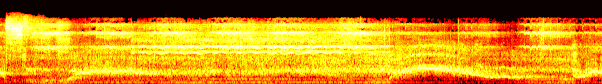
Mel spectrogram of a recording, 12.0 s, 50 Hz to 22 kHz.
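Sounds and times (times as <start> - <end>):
electronic wailing tones: 0.0 - 8.4.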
